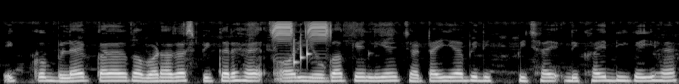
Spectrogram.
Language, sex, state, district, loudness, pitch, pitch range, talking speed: Hindi, male, Gujarat, Gandhinagar, -14 LUFS, 170 Hz, 165-175 Hz, 175 wpm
